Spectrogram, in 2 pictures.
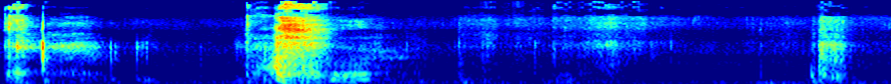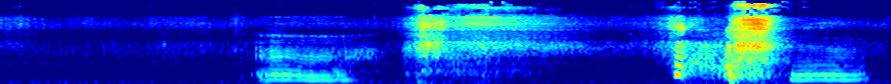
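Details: Repeated wet sneezes with sharp bursts, brief voiced catches and sniffing between them, from a woman with a severe summer head cold who is also blowing her nose and is exhausted.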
